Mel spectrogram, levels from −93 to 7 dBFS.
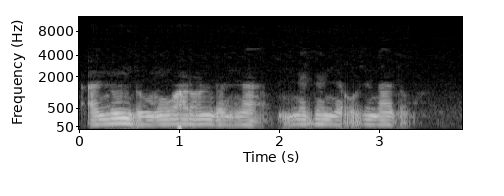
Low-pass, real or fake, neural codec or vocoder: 9.9 kHz; fake; vocoder, 22.05 kHz, 80 mel bands, Vocos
